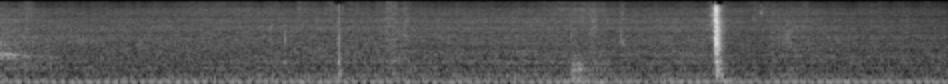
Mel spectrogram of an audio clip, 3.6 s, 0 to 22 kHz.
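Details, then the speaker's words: Saab 9-3 SportCombi 2.0T, former parts/delivery car, just started with the air running, smooth steady low hum with an even beat and a few stray clicks; healthy idle, temperature gauge mid-scale. "Starts up, air fires up. Runs good."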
